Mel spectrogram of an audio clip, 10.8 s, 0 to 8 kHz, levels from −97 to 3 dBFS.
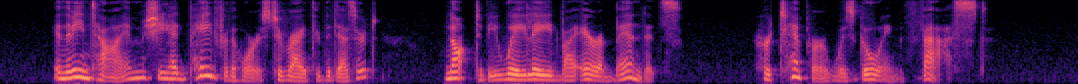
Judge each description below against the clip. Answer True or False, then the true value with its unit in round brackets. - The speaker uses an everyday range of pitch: False (6.4 semitones)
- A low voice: False (185 Hz)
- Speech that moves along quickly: False (145 wpm)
